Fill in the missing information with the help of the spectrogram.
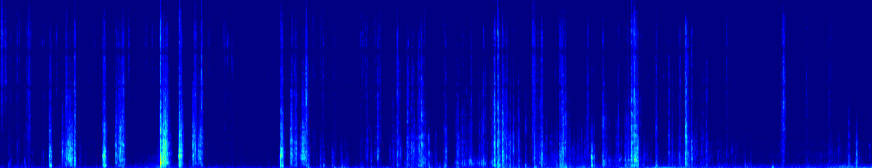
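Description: Irregular clicks, knocks and scrapes of a hydrofoil mast being handled and fitted onto the foil mount on a board, with the loudest knock about two seconds in.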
